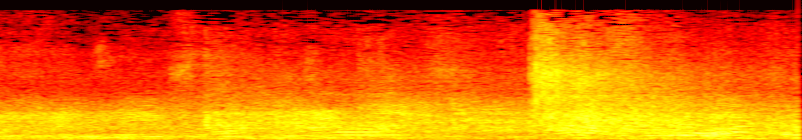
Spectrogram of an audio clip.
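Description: Ice hockey game sounds in an indoor rink: skates on ice and players' and spectators' voices, with a sharp crack from the play about three quarters of the way in.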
